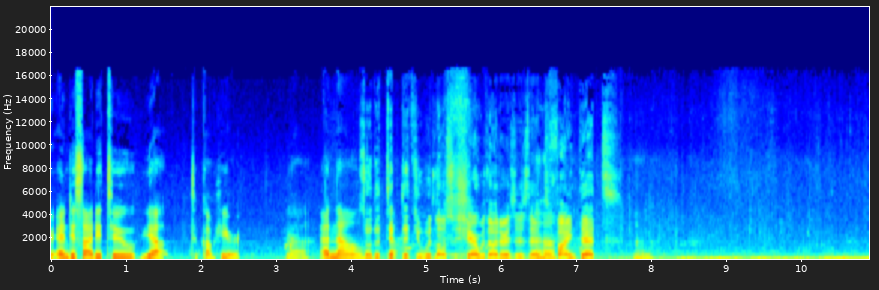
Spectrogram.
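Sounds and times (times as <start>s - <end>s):
speech: 0.0s - 8.2s
steady gusting wind roaring: 6.8s - 10.8s.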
